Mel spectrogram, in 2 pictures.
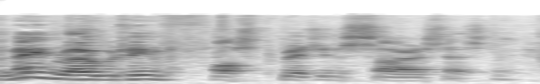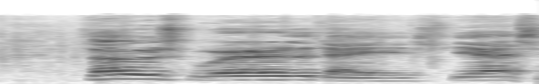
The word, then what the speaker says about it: Cirencester: I was at a loss as how to pronounce Cirencester, but one day in a class a student mentioned that he lived in Ciren. I said, where? He repeated Cirencester, and there I had it.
